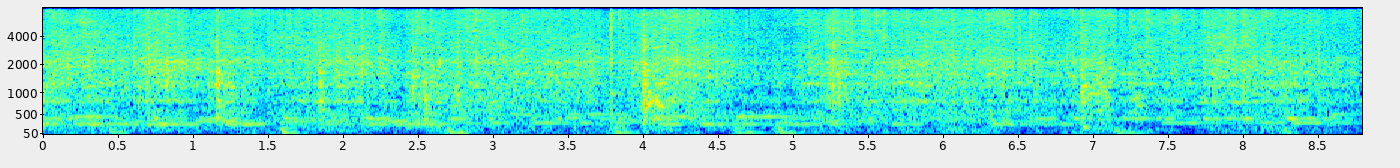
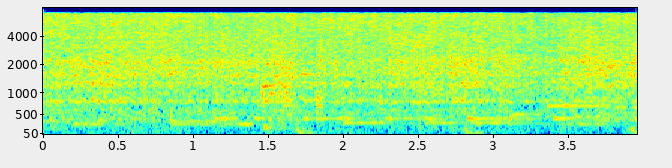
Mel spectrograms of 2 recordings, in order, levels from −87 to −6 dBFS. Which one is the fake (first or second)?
first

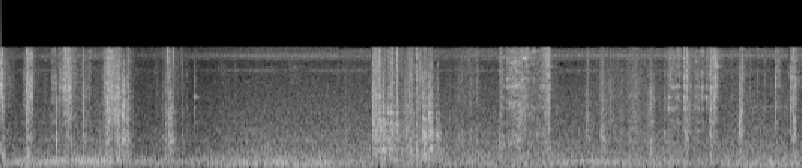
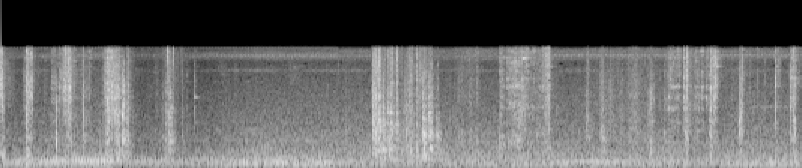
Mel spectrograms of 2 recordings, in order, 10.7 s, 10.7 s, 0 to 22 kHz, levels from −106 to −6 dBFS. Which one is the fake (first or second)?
first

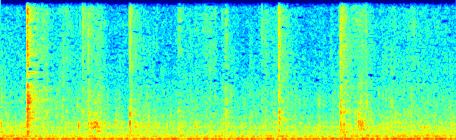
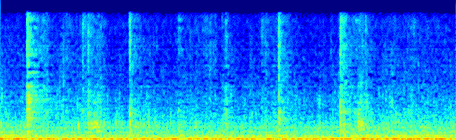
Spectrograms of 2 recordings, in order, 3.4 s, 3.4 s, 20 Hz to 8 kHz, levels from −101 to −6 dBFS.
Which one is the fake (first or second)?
second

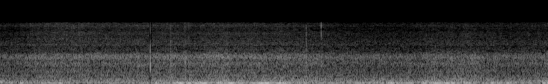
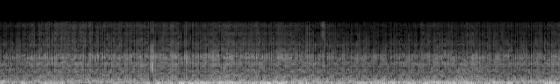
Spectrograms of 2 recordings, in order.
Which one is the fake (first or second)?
second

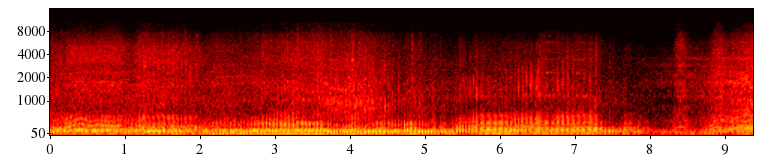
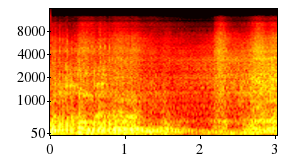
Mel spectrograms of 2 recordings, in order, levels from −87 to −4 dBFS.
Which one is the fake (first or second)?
second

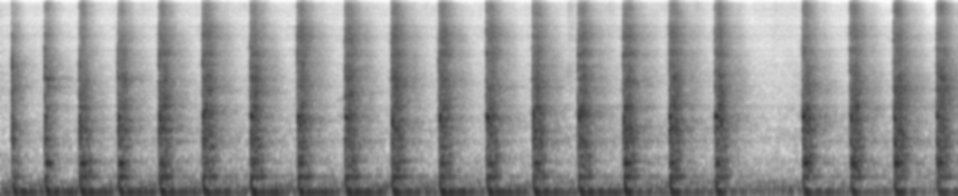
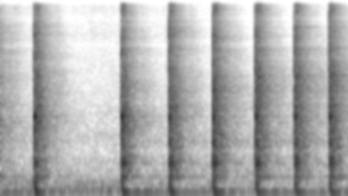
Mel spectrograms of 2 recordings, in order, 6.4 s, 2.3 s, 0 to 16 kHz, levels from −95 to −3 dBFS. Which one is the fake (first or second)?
first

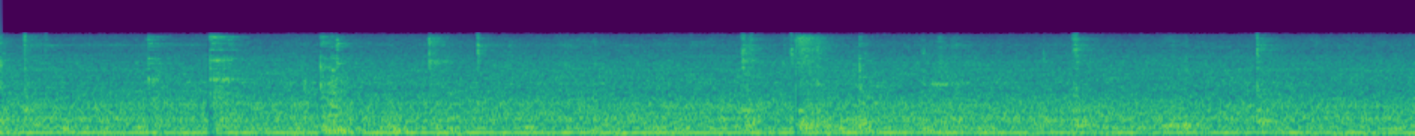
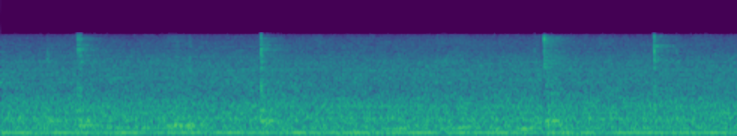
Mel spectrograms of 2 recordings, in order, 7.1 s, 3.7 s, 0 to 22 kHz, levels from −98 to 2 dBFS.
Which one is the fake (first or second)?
first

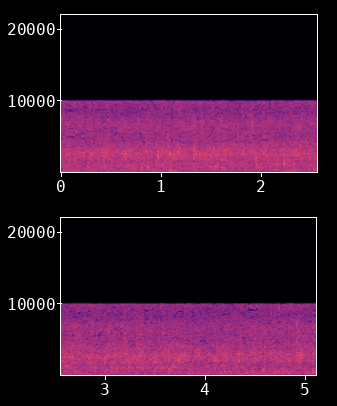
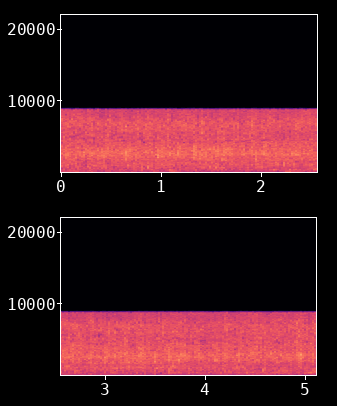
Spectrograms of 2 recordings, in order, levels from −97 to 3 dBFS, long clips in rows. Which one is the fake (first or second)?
second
